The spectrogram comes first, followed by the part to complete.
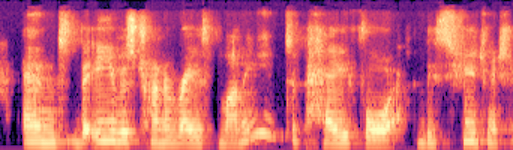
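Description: A somewhat breathy woman at medium pitch, her tone dark and mellow. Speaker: campus ministry staff worker. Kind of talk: panel discussion, prayer.

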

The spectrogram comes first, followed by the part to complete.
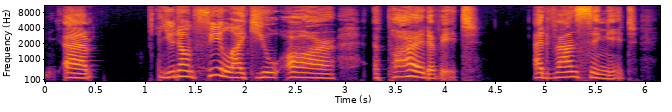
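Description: Fairly even intonation in a Finnish accent, with dry, close sound, no echo and a very clean recording on a silent background. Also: woman. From Finland. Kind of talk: devotional teaching. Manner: halting, many fillers.

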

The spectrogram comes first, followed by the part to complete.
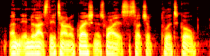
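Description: A man talks very fast with a very deep, low pitch, vocal fry and ordinary pitch variation. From Scotland, Glasgow. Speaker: filmmaker. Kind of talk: interview. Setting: host's home studio.

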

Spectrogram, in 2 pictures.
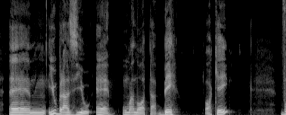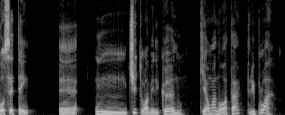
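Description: The speaker goes at a very slow pace with lively intonation and long, frequent pauses. The sound is dry and close, with no echo. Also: man, fairly high pitch for a man. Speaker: financial educator. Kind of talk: explanatory chat.

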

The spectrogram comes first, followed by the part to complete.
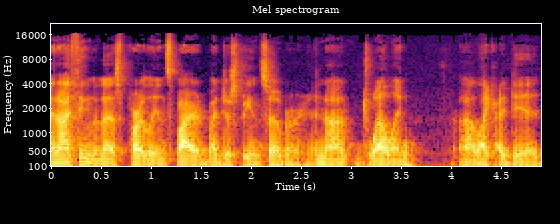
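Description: A man speaks with an Alabama accent in a very deep, low pitch. His pace is moderate and his intonation fairly even. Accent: Alabama Southern US. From small-town Alabama (Prattville). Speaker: musician. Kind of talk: casual chat. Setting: studio.

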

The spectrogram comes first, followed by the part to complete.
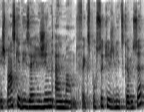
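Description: A woman with a Quebec accent. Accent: Québécois French. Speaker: podcast host. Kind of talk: solo talk. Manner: casual, conversational.

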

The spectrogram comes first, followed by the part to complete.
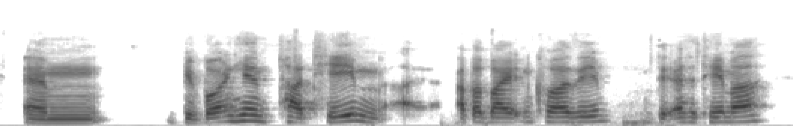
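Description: A man speaking at a fairly slow pace. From Hamburg, Germany. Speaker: podcast host. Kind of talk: casual chat. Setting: remote recording.

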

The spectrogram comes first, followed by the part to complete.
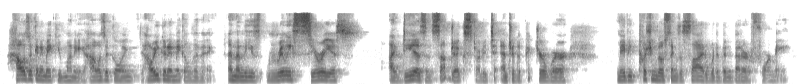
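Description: A man's plain, everyday voice at a medium pitch, fairly quick in pace and fairly even in intonation. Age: 40s. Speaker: dance instructor and meditation center founder. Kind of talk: casual chat. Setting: call.

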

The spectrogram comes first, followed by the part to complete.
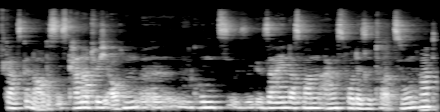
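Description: A woman speaks at a moderate pace with medium pitch and fairly even intonation. Room echo is audible, along with noticeable background noise. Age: 50s. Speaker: professional singer and entrepreneur. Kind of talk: casual interview.

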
